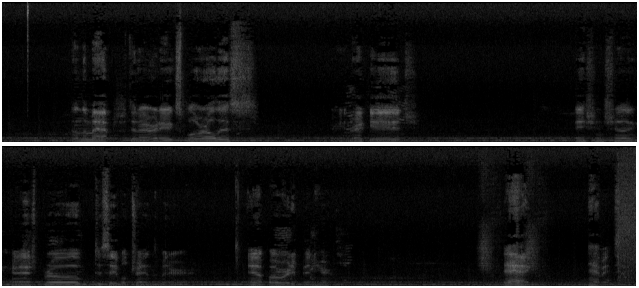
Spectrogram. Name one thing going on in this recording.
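Short electronic menu tones chirp and beep.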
